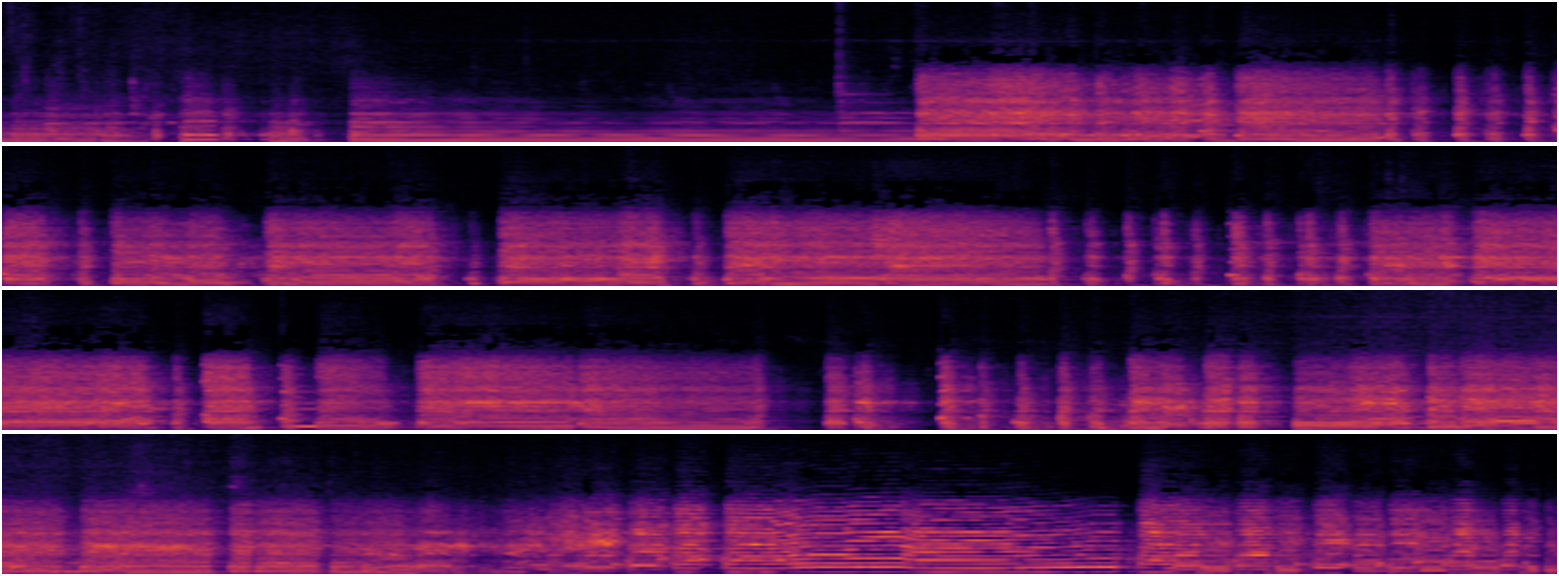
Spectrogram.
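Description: Distorted electric guitar played over a Sennheiser EW-D digital wireless instrument link: a held chord a couple of seconds in, then fast riffing with a brief break past the middle, and a wavering bent note near the end.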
